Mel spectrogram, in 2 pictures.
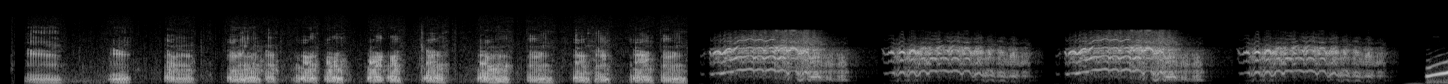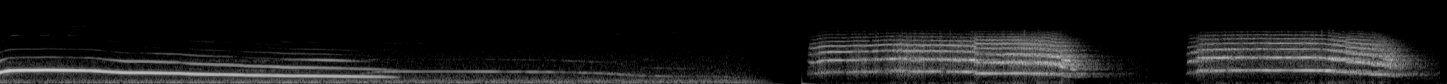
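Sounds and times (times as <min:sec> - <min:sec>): long wavering animal calls: 0:14.3 - 0:21.8, 0:26.4 - 0:28.6.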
